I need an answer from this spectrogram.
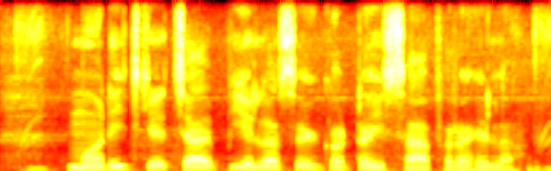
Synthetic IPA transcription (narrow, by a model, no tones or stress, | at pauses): məɾid͡ʒket͡ʃajpielaseɡəʈəisapʰɾəɦela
